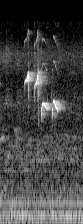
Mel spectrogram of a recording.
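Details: Gelatik batu, the Cinereous tit, in a brief, soft run of three to four thin, very high whistled notes, part of sharp 'tembakan' song used to lure other birds to sing along; low hum beneath.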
